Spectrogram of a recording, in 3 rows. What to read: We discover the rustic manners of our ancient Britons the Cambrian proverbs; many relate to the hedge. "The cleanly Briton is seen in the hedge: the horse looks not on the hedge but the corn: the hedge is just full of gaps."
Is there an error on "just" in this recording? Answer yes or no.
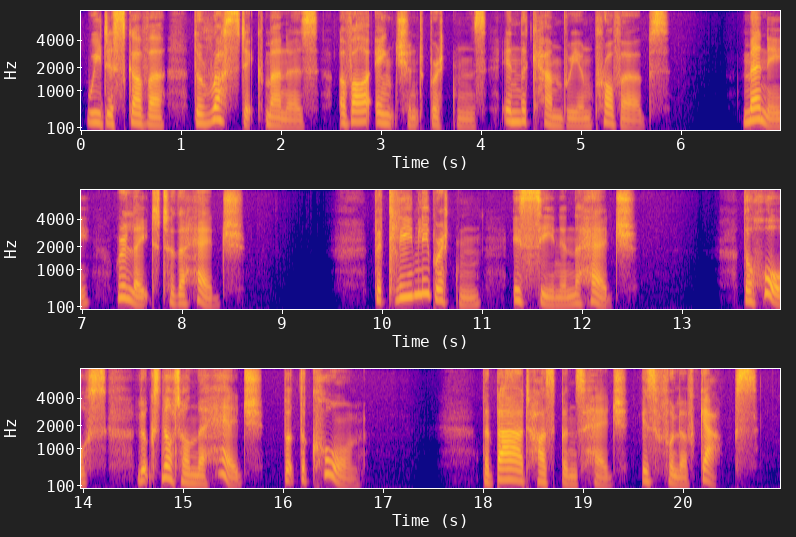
yes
